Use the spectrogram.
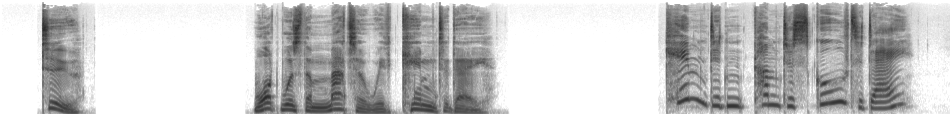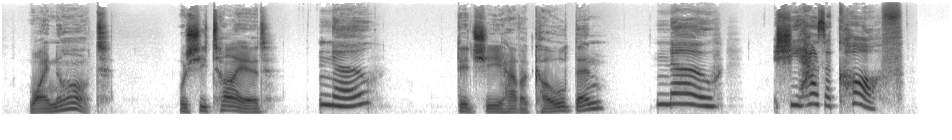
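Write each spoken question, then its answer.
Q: What was the matter with Kim today?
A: She has a cough.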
